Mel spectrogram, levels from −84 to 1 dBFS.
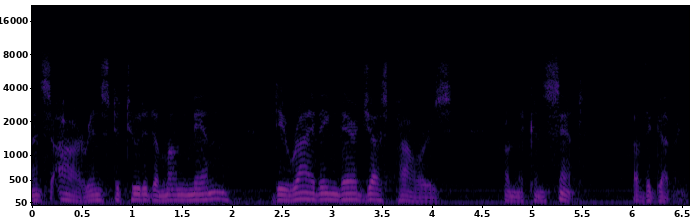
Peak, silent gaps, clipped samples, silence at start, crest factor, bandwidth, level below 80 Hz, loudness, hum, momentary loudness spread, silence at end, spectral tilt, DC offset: -42 dBFS; none; under 0.1%; 0 s; 16 dB; 13 kHz; -74 dBFS; -57 LUFS; none; 8 LU; 0 s; -5.5 dB/octave; under 0.1%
